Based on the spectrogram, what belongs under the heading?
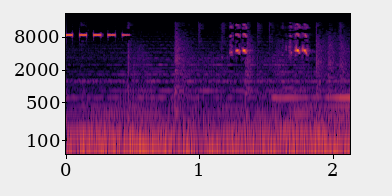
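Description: An electronic device called the time sync, which pulses in time with a temporal distortion, emits a quick run of high-pitched beeps, then falls quiet before two short, brighter warbling chirps sound about half a second apart over a low background hum.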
